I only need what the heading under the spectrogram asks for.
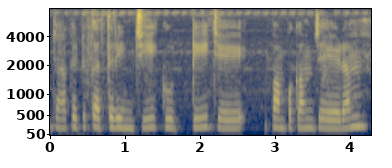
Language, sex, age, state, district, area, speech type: Telugu, female, 30-45, Telangana, Hanamkonda, rural, spontaneous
